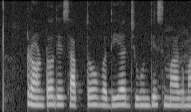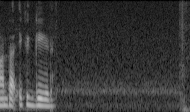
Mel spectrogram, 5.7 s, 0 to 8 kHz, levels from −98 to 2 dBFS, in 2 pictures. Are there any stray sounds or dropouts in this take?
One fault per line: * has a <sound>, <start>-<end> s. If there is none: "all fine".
all fine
